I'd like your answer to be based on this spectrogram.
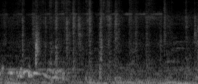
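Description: Newly brought-home Madras pigeons give a soft, low coo right at the start, then quiet rustling fills the rest of the brief, faint moment.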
